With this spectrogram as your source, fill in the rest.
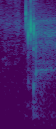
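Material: Steel.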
